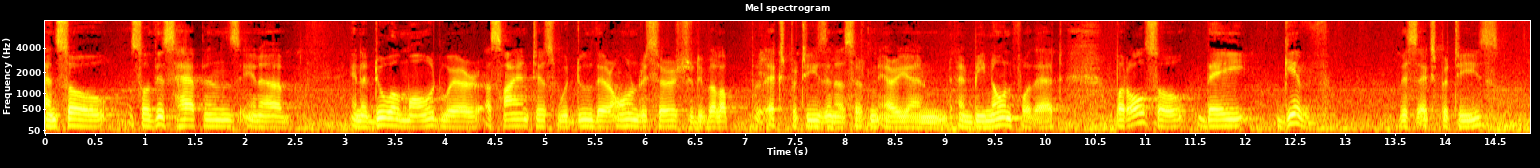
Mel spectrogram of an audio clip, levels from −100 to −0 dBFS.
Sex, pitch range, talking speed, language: male, 115-130 Hz, 155 wpm, English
